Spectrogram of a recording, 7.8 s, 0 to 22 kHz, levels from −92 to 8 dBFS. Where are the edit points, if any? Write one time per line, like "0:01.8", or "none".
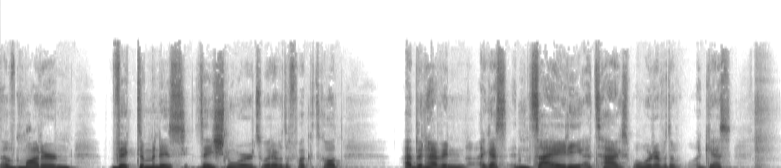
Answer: none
